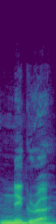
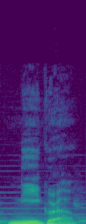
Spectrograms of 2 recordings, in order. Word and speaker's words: negro: instruct the court on the correct pronunciation of negro not Negra your honor negro another time he was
